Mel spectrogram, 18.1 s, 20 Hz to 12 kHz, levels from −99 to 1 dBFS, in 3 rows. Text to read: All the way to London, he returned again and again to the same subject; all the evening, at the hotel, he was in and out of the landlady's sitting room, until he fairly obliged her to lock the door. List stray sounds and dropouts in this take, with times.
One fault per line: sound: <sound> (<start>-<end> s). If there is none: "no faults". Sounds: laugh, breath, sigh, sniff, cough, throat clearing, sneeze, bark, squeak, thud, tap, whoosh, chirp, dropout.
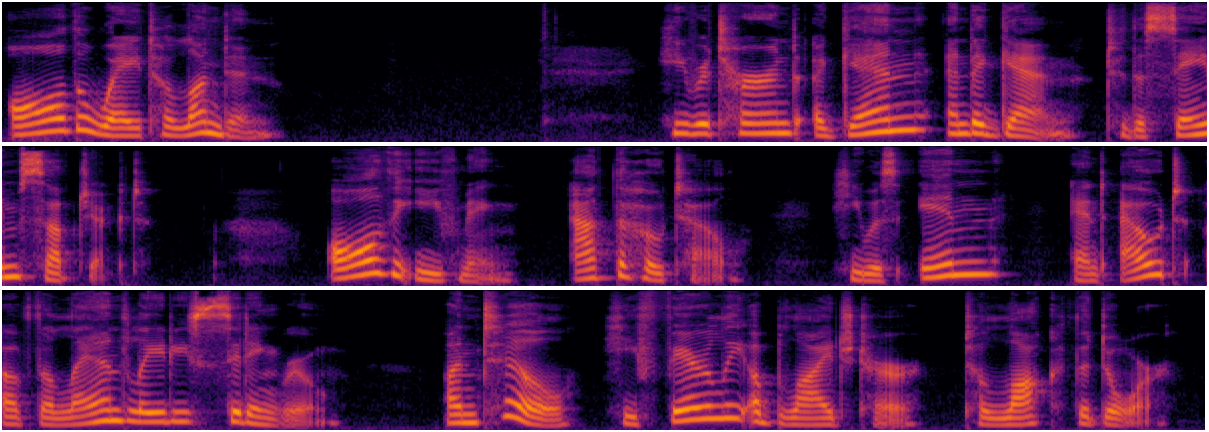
no faults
